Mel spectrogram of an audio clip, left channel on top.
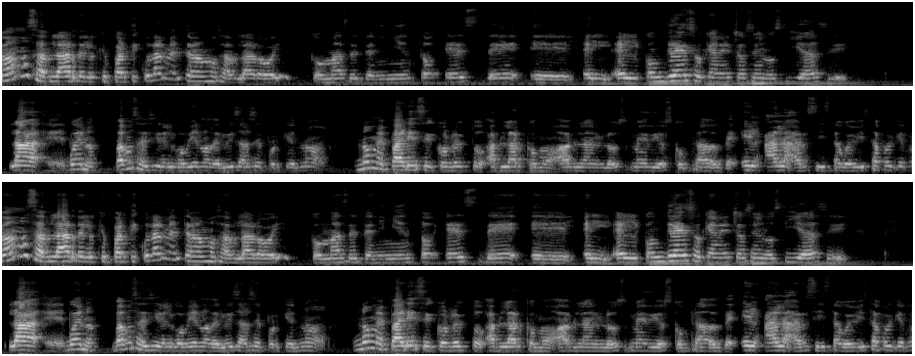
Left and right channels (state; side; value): normal; both; correlation 0.49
